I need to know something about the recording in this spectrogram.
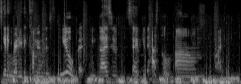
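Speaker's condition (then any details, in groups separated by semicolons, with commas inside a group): No condition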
